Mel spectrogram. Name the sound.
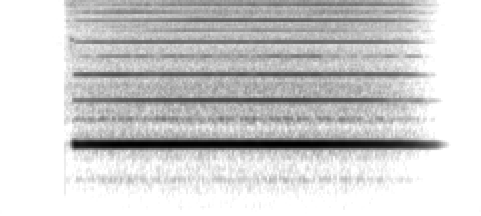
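flute playing C sharp / D flat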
